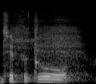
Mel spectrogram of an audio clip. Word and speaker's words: Tipper Gore: Tipper Gore.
